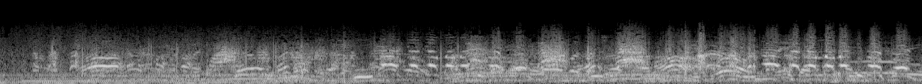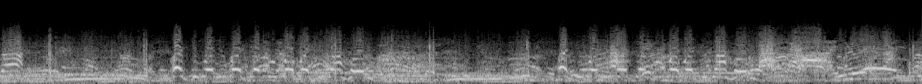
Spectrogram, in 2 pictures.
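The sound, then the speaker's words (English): A crowd of people gathering where an elephant has been shot in Africa, murmuring and talking over one another in a steady, dense babble, with overlapping voices rising and falling throughout and no single speaker standing out. “Where did they all come from? Keep back, Mary.”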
